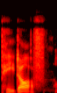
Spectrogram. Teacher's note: the D will connect to the O and make a Duff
